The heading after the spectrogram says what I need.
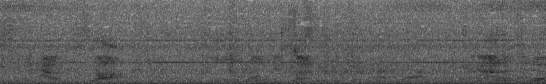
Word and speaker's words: Louisville: So if any of you all say Louisville, you're pronouncing it the correct way, just not the local way.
